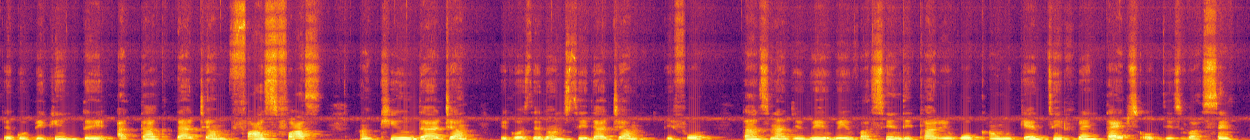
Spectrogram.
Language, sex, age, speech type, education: Nigerian Pidgin, female, 30-45, spontaneous, tertiary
